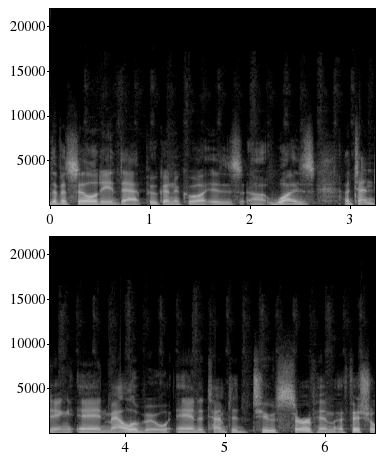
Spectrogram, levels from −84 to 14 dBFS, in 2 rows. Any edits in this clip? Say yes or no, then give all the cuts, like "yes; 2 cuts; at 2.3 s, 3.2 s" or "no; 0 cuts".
no; 0 cuts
